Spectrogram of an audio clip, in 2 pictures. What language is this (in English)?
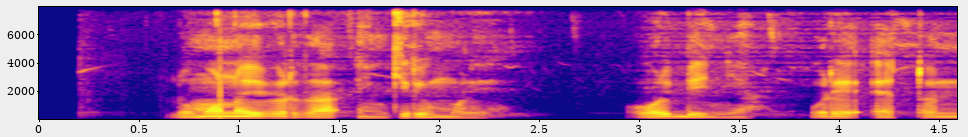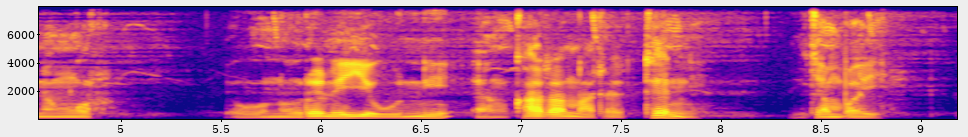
Masai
